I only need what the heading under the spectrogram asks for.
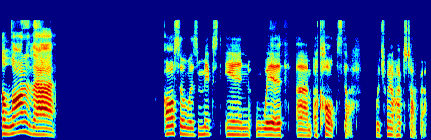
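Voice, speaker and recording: A woman talking casually as a guest, halting with many fillers and restarts. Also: on the low side, fairly even intonation, a bit bright, clear, resonant tone. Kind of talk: casual recorded conversation.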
